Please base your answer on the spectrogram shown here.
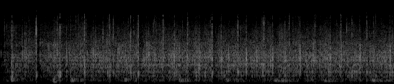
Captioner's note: audience applauds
